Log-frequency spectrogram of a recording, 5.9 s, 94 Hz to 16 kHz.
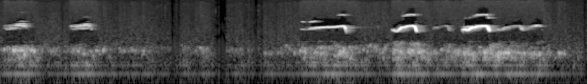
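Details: Younger bald eagle chick begging for food at a live-cam nest in Dade County, 13 April 2023, as adults bring fish and feed the eldest chick. Two short high chirps, then a run of wavering, looping whistled notes with a low hum behind.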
